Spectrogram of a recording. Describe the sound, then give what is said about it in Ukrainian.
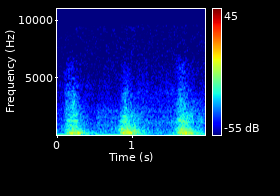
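A train starting to move in winter 1945: three slow, evenly spaced hissing chuffs rise and fade over a low, steady hum. No voices are heard. “Поїзд рушає!”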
